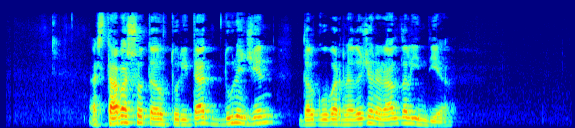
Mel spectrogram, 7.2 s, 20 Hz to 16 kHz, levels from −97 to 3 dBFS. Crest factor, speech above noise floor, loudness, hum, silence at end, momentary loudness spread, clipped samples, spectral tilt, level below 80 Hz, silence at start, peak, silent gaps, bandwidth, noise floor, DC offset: 22 dB; 53 dB; -26 LUFS; none; 1.55 s; 13 LU; under 0.1%; -4.5 dB/octave; -80 dBFS; 1.15 s; -6 dBFS; none; 11.5 kHz; -79 dBFS; under 0.1%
